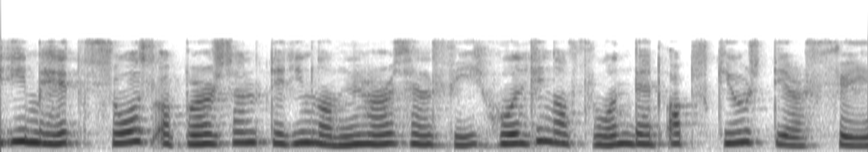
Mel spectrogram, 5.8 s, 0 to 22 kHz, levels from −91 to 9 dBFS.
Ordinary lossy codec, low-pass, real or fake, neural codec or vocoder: none; 7.2 kHz; fake; autoencoder, 22.05 kHz, a latent of 192 numbers a frame, VITS, trained on one speaker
